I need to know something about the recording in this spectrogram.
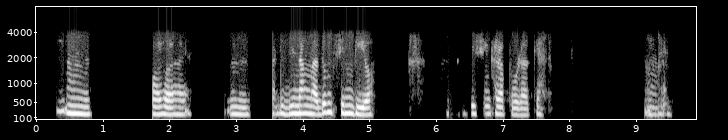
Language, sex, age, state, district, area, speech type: Manipuri, female, 30-45, Manipur, Chandel, rural, conversation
